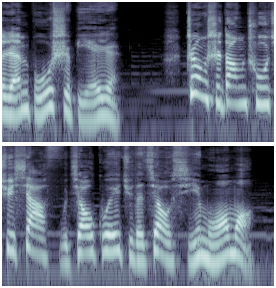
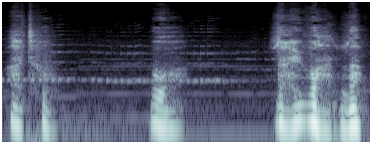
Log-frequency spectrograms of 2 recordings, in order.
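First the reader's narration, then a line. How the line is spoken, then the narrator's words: Trembling, pained voice. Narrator (Chinese): 眼中流过一丝不忍，颤声的说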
